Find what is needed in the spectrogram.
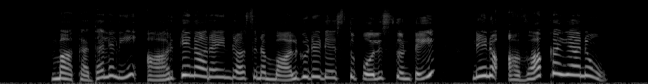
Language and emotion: Telugu, surprised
